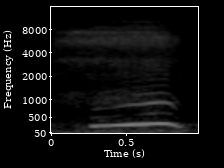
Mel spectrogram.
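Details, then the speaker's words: Sleeping pet cat, possibly dreaming: a single soft, steady, slightly whistling tone just over half a second on one breath; snoring. "How sweet my baby is sleeping. He's snoring."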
